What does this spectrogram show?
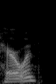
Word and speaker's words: Haroun: H A R O N pronounced heroin, sorry.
